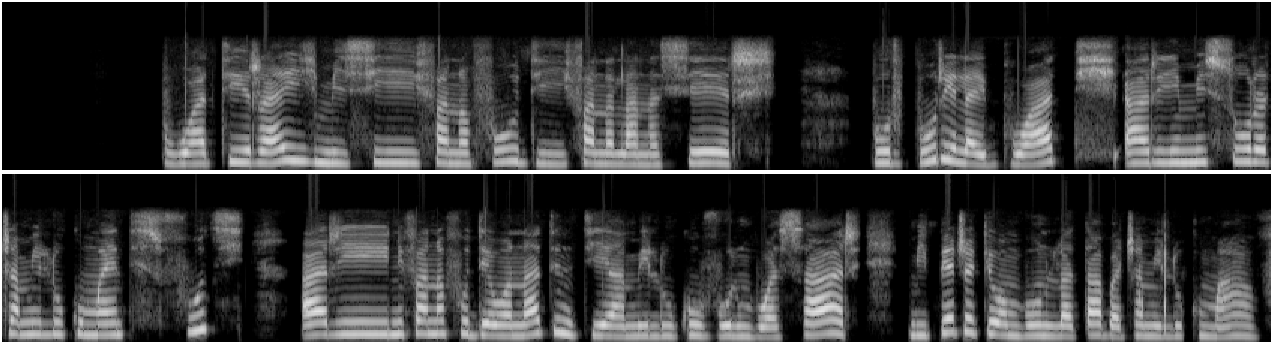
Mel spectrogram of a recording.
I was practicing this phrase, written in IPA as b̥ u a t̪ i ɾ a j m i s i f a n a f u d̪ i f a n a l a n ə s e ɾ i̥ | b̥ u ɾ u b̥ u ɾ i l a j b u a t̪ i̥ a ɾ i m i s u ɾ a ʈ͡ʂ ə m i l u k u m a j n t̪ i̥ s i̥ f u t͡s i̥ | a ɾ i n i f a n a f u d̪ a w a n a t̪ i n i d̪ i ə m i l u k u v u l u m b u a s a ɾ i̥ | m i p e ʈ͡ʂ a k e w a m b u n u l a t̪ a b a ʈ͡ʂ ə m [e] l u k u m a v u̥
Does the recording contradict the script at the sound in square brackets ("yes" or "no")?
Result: yes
